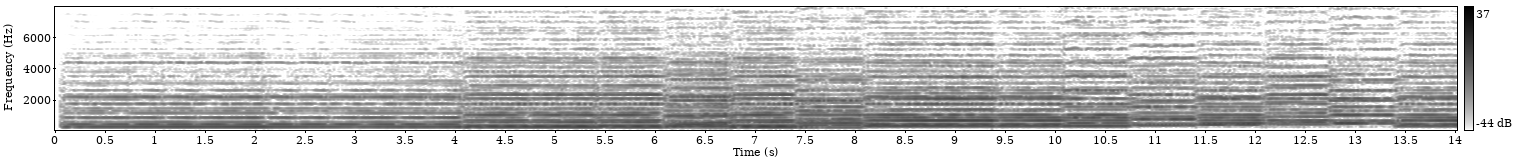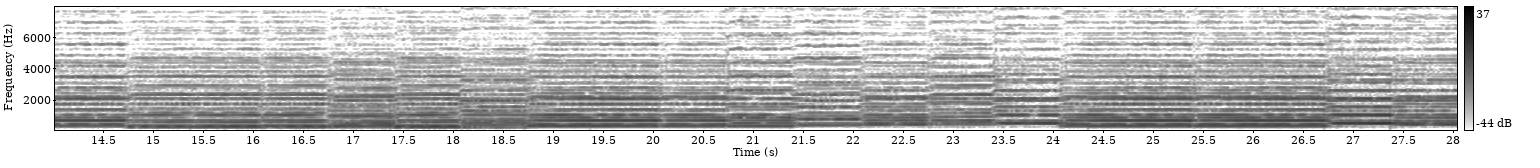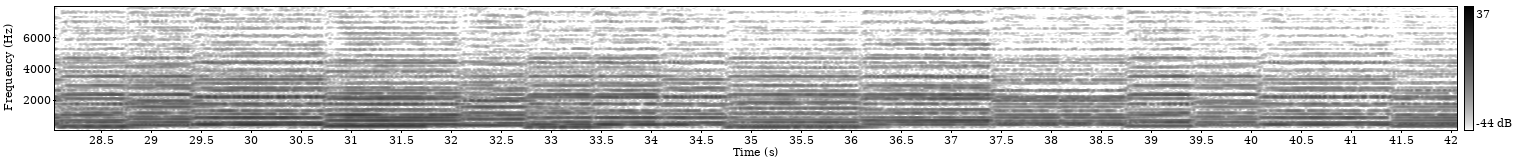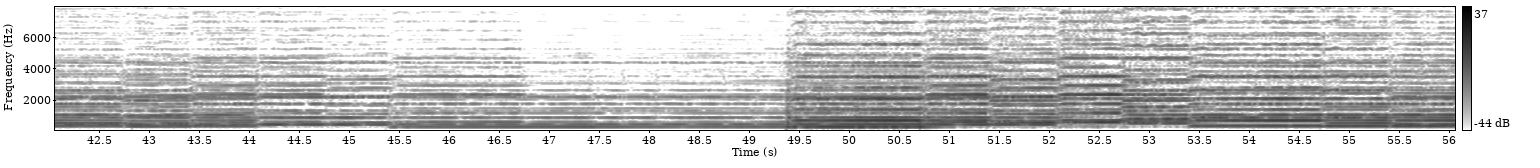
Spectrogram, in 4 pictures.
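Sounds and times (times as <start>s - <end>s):
violin trio playing a pavane: 0.0s - 56.0s.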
